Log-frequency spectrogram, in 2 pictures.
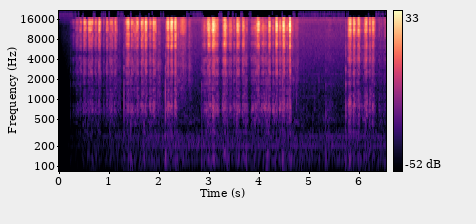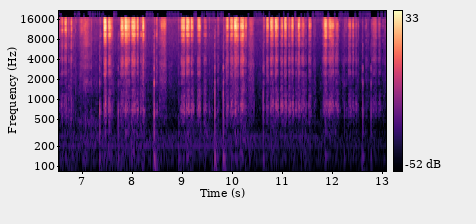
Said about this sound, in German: Klingt wie ein schnuffelnder Hund, ist aber ein Bleistift. Aber, aber was hat der Bleistift mit unserem Thema zu tun?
